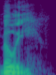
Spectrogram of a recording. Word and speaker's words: Milley: Yeah, well, what's interesting is our military, General Milley, is that how you say it, Milley? – Milley.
